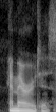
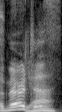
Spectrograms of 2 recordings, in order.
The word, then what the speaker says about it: emeritus: How do you say that word? Emmeritus. Emmeritus. I had the wrong Yes. empasis. A professor emmerit. Emmeritus emeritus you can do it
